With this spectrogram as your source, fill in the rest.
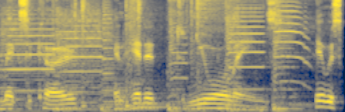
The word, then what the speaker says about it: New Orleans: channel we're here in New Orleans now we Aussies like to pronounce it New Orleans but it's actually New Orleans uh so we've been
